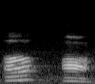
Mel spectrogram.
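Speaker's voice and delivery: short अ, long आ, short ई then long ई; teacher models Hindi vowel lengths; vowel recitation. Shown as a demonstration. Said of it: "ध्वनि पे खास तौर पे ध्यान दीजिएगा".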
